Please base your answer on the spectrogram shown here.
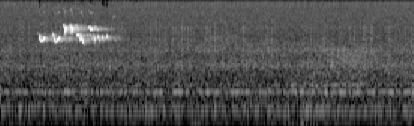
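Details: Singing Meadow bunting: a single bright, jumbled phrase of high chirps and a descending flourish near the start, followed by several seconds of quiet background hum.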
